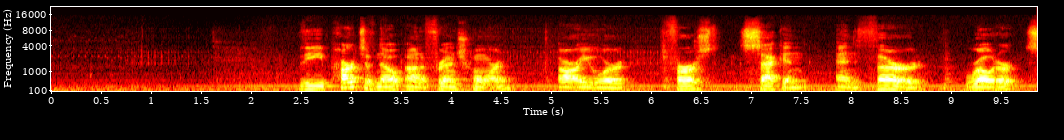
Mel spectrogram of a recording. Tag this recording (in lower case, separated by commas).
speech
